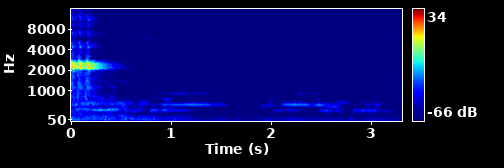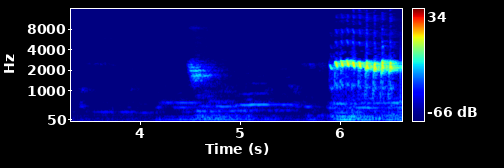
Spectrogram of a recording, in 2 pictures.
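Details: Female sooty-headed bulbul calling, used as a lure for untrained males: a short rapid chattering burst opens, a brief faint note follows in the quiet middle, and a longer buzzy pulsed rattle ends the recording.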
